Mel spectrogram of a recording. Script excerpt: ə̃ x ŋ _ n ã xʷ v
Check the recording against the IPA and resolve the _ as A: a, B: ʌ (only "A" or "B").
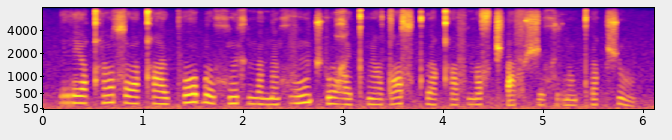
B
